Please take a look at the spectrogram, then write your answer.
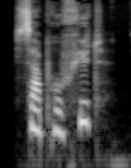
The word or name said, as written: saprofyt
